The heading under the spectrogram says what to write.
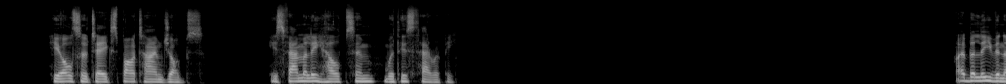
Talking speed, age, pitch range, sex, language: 90 wpm, 30-49, 120-145 Hz, male, English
